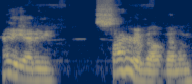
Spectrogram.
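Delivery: mock dead-serious delivery, completely straight, no laugh. Retelling a movie scene where the ex-girlfriend speaks: imitating a deadpan line. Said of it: "with a straight face, she looks to him".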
